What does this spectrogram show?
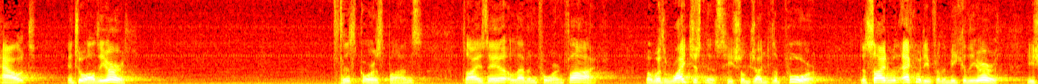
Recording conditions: large echoing room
